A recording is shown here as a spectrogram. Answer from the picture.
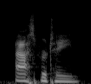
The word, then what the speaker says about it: aspartame: I've heard some weird comments about aspartame.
